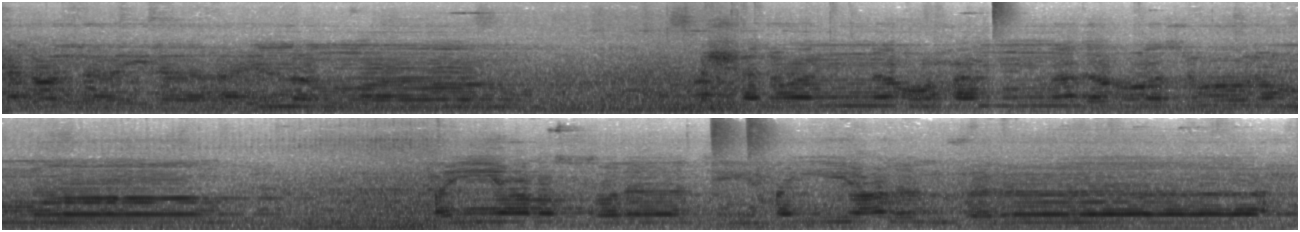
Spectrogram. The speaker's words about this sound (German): Jetzt fließt der Verkehr wieder. Die Leute fahren schnell nach Hause.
